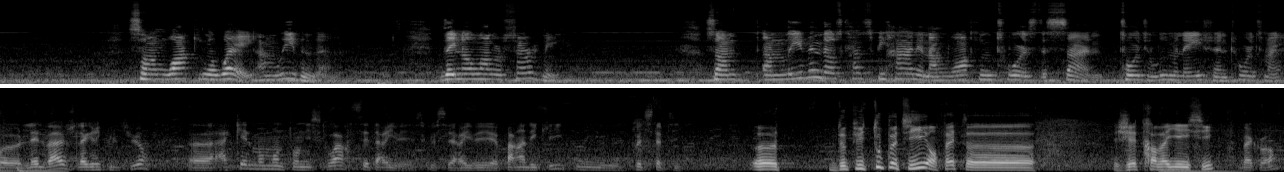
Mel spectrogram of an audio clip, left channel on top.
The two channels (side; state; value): both; different; correlation 0.01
